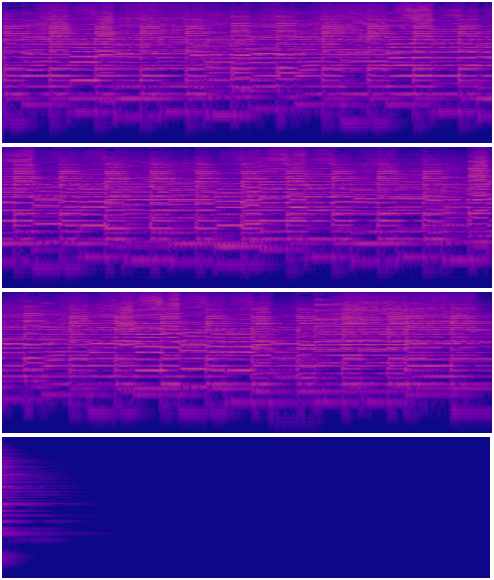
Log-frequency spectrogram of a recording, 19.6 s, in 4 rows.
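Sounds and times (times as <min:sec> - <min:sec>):
trombone playing a folk song: 0:00.0 - 0:15.0.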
